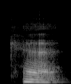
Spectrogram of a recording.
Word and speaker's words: care: Notice I don't pronounce the letter R in the word care.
